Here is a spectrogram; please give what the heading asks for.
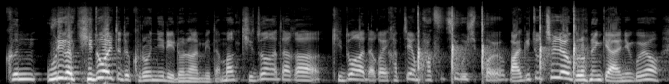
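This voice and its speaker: Woman pastor preaching, soft to shouting. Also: medium pitch, expressive, fast, background noise. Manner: swings from hushed to shouting praise. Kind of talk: sermon. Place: church.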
